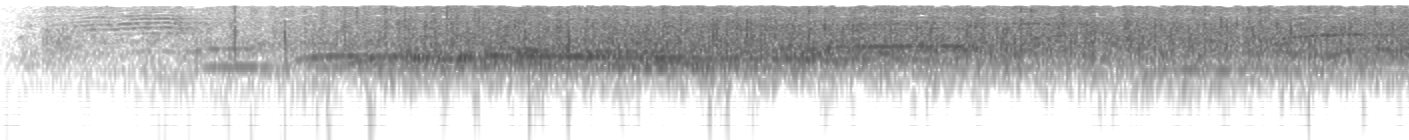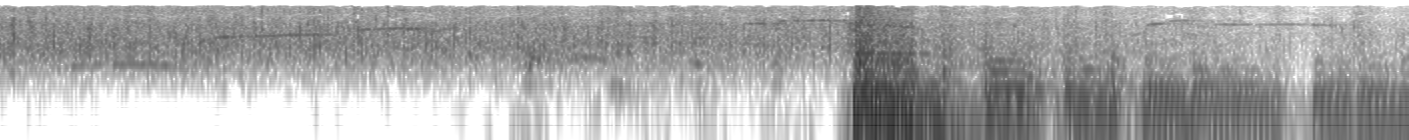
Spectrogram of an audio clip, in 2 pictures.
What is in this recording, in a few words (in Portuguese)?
Aniversário Neutro; Telemensagens 2017; Aniversários; Aniversários diversos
